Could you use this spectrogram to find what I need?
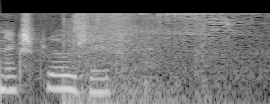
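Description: A pickaxe strikes a wooden shelf with a dull thud.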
